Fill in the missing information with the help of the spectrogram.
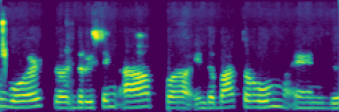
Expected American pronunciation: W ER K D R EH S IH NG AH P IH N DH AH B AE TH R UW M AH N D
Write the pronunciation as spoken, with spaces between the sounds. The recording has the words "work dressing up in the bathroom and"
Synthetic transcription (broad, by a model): W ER K D R EH S IH NG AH P IH N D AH B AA T R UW M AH N D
